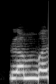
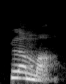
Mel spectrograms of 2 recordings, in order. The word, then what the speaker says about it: plumber: इसे आप प्लम्बर नहीं पढ़ेंगे, यह है प्लम्बर, प्लम्बर या प्लम्बर, लेकिन हम B साइलेंट रखते हैं।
